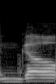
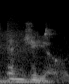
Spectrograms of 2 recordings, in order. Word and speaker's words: Ngo: I think it's yeah Veronica go or or no it's NGO is the pronounce and you can take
